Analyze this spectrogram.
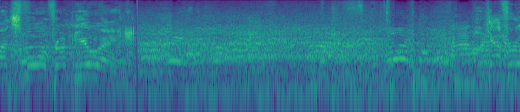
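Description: A crowd cheers and murmurs in a large arena.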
